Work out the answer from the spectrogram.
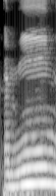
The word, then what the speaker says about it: ammine: NH3 और इसको अपन एमीन लिखते हैं। बड़ी ई की मात्रा आ जाएगी हिंदी में, छोटी ई की नहीं आएगी।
